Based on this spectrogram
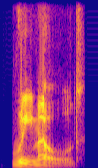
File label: "remould", British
